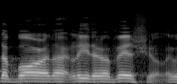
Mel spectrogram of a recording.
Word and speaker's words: Deborah: Deborah, or Deborah, some people pronounce it, is herself called a Mother of Israel.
